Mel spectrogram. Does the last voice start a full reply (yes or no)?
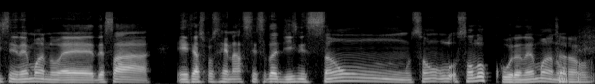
no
